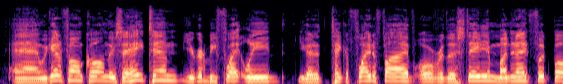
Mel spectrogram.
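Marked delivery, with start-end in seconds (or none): none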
